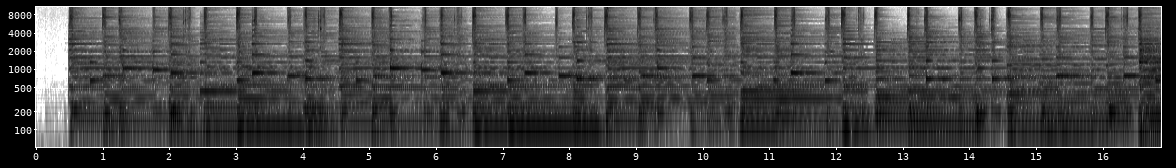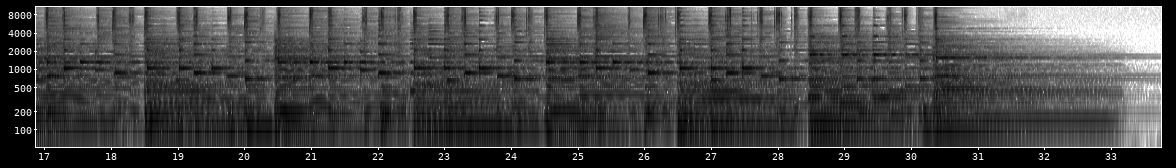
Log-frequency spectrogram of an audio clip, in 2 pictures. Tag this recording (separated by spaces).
emotional piano song sad guitar existence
